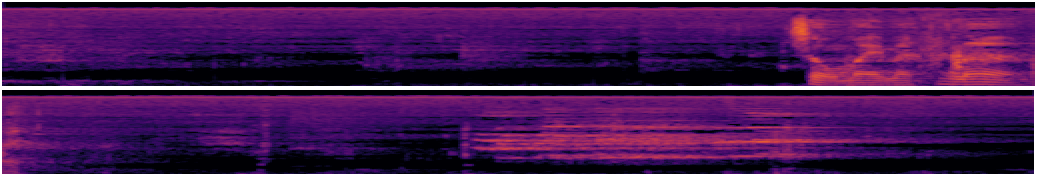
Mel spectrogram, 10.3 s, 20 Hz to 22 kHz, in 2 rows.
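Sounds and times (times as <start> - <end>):
speech: 4.0 - 5.4
rooster crowing loudly: 7.5 - 9.8.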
